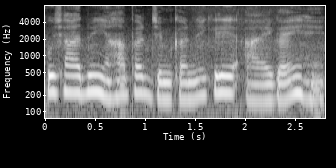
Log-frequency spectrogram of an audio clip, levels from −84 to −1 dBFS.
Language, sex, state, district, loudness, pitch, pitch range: Hindi, female, Uttar Pradesh, Lucknow, -14 LUFS, 205 Hz, 165-220 Hz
